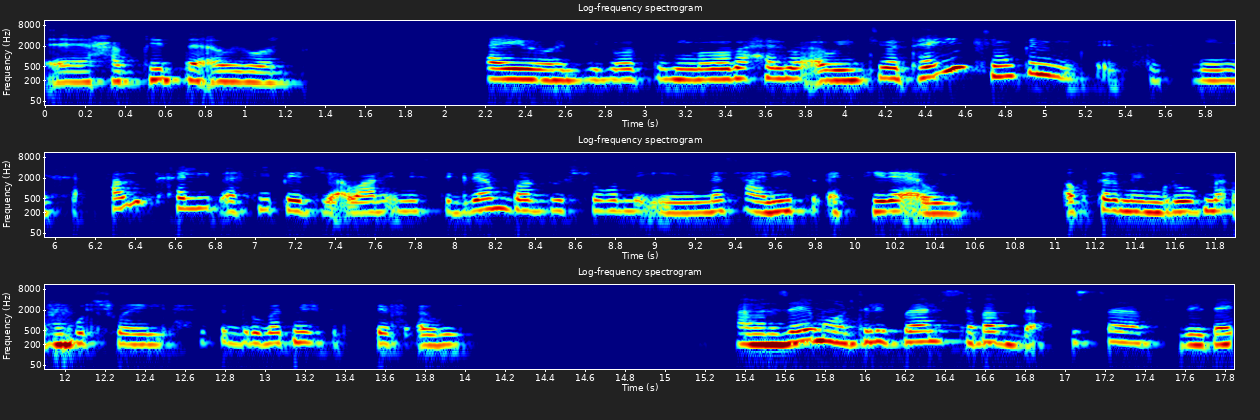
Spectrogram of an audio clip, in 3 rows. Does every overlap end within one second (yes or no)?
yes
